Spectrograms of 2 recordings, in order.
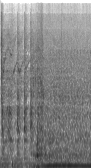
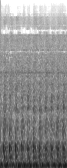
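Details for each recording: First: Car that previously wouldn't start despite throttle valve, spark plug, ignition coil and oil line checks, after repair: a few quick cranking bursts, engine catches at once and settles to a steady, even idle; clean healthy start, fault solved. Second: Car that won't start: steady rhythmic starter cranking at about six to seven pulses a second, and the engine never catches. The throttle valve had been replaced and the spark plugs, ignition coils and oil lines checked. The cause is a dirty camshaft position sensor.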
